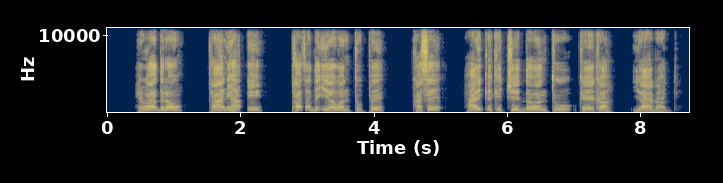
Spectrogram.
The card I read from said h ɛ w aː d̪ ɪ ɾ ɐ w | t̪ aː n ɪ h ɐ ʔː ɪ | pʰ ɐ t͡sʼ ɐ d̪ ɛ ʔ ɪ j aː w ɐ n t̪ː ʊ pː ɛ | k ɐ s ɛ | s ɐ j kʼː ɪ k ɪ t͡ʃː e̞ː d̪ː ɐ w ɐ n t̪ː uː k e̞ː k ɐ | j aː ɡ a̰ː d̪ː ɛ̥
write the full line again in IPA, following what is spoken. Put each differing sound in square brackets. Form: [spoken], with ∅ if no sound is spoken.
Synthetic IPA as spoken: h ɛ w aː d̪ ɪ ɾ ɐ w | t̪ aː n ɪ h ɐ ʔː ɪ | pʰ ɐ t͡sʼ ɐ d̪ ɛ ʔ ɪ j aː w ɐ n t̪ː ʊ pː ɛ | k ɐ s ɛ | [h] ɐ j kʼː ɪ k ɪ t͡ʃː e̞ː d̪ː ɐ w ɐ n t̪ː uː k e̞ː k ɐ | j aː ɡ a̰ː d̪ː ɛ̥

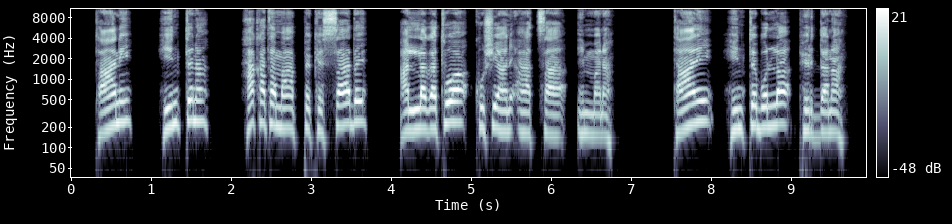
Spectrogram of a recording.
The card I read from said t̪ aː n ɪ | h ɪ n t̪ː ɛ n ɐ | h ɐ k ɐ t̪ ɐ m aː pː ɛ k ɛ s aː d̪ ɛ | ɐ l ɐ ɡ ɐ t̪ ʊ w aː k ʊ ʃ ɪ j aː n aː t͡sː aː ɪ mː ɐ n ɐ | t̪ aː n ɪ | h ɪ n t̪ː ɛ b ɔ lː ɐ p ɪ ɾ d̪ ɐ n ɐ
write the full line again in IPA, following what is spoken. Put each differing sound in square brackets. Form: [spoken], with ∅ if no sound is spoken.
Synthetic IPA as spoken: t̪ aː n ɪ | h ɪ n t̪ː ɛ n ɐ | h ɐ k ɐ t̪ ɐ m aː pː ɛ k ɛ [sː] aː d̪ ɛ | ɐ [lː] ɐ ɡ ɐ t̪ ʊ w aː k ʊ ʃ ɪ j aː n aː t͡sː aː ɪ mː ɐ n ɐ | t̪ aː n ɪ | h ɪ n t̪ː ɛ b ɔ lː ɐ p ɪ ɾ d̪ ɐ n ɐ

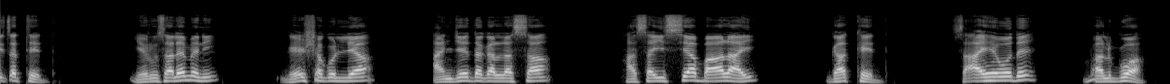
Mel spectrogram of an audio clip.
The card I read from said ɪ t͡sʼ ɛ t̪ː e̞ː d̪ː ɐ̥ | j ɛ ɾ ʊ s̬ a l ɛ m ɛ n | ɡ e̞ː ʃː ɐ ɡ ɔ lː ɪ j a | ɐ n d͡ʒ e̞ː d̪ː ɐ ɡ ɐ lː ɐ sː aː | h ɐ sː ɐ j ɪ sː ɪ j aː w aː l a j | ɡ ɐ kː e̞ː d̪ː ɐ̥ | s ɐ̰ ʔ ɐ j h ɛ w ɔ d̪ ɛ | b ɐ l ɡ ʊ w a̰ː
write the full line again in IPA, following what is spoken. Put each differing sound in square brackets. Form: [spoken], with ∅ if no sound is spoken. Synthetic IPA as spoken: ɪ t͡sʼ ɛ t̪ː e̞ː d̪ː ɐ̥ | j ɛ ɾ ʊ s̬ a l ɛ m ɛ n | ɡ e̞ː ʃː ɐ ɡ ɔ lː ɪ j a | ɐ n d͡ʒ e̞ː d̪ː ɐ ɡ ɐ lː ɐ sː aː | h ɐ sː ɐ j ɪ sː ɪ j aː [b] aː l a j | ɡ ɐ kː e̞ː d̪ː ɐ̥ | s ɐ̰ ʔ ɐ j h ɛ w ɔ d̪ ɛ | b ɐ l ɡ ʊ w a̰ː

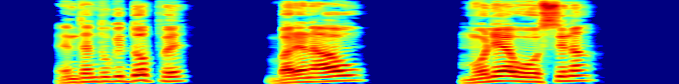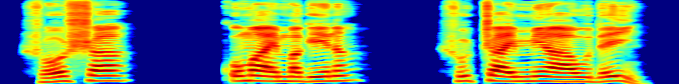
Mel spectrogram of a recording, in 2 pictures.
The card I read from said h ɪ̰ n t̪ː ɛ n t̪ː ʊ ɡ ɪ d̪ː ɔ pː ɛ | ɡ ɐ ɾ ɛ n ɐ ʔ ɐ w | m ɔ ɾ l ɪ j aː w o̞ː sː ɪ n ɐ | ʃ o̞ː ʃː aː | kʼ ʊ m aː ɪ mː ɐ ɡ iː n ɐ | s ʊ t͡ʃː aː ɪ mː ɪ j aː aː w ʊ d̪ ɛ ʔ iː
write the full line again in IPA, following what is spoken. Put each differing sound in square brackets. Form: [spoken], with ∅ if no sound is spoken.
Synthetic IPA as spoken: h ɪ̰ n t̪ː ɛ n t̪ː ʊ ɡ ɪ d̪ː ɔ pː ɛ | [b] ɐ ɾ ɛ n ɐ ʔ ɐ w | m ɔ [∅] l ɪ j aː w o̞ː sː ɪ n ɐ | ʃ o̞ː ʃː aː | kʼ ʊ m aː ɪ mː ɐ ɡ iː n ɐ | [ʃ] ʊ t͡ʃː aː ɪ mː ɪ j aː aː w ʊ d̪ ɛ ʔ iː

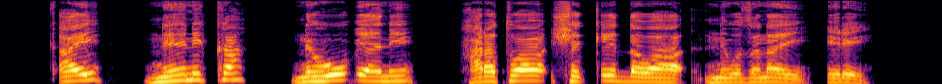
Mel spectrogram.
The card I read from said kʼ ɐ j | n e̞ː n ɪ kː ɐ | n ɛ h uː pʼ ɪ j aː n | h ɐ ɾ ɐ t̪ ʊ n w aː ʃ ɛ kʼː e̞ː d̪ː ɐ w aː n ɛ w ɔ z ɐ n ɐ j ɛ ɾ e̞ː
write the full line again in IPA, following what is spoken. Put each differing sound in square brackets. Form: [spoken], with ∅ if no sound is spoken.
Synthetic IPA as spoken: kʼ ɐ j | n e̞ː n ɪ kː ɐ | n ɛ h uː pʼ ɪ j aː n | h ɐ ɾ ɐ t̪ ʊ [∅] w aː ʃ ɛ kʼː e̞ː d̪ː ɐ w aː n ɛ w ɔ z ɐ n ɐ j ɛ ɾ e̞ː

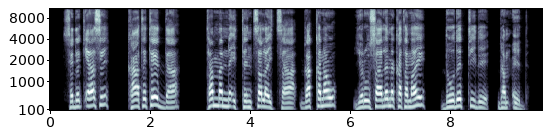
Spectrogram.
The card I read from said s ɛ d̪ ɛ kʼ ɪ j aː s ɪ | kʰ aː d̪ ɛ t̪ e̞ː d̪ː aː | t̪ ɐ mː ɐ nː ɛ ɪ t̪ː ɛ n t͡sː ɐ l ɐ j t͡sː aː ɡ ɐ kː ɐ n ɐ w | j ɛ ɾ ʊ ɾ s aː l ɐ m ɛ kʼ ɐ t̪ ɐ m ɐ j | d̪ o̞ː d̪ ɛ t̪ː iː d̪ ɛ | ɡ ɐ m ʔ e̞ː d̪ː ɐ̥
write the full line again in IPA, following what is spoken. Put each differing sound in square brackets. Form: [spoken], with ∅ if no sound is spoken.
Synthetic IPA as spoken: s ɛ d̪ ɛ kʼ ɪ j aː s ɪ | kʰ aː [t̪] ɛ t̪ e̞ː d̪ː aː | t̪ ɐ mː ɐ nː ɛ ɪ t̪ː ɛ n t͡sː ɐ l ɐ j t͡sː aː ɡ ɐ kː ɐ n ɐ w | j ɛ ɾ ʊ [∅] s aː l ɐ m ɛ [k] ɐ t̪ ɐ m ɐ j | d̪ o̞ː d̪ ɛ t̪ː iː d̪ ɛ | ɡ ɐ m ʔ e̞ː d̪ː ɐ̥

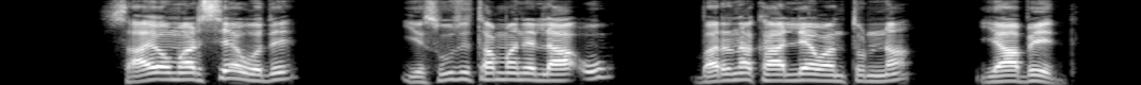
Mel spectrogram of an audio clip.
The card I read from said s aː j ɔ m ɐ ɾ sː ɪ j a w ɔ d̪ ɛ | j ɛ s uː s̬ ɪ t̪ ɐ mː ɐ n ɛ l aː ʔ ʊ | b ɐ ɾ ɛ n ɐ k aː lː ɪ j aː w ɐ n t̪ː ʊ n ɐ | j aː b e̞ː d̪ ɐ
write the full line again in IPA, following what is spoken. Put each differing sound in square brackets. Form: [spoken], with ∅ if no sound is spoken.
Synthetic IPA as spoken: s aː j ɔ m ɐ ɾ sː ɪ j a w ɔ d̪ ɛ | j ɛ s uː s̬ ɪ t̪ ɐ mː ɐ n ɛ l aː ʔ ʊ | b ɐ ɾ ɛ n ɐ k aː lː ɪ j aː w ɐ n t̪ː ʊ [nː] ɐ | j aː b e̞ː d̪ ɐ

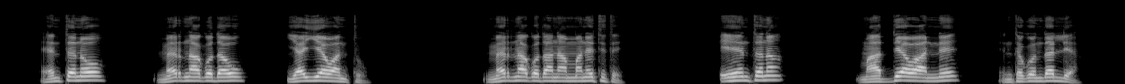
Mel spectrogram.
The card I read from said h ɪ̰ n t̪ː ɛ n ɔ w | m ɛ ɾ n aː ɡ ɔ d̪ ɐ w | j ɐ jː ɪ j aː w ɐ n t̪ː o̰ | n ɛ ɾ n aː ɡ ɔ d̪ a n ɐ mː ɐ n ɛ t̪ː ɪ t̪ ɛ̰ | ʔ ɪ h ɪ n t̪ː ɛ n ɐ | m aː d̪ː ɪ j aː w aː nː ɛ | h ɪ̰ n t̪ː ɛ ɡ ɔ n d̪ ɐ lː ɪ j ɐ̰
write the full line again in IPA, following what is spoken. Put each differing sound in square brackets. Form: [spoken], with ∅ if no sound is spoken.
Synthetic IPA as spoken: h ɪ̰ n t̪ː ɛ n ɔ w | m ɛ ɾ n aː ɡ ɔ d̪ ɐ w | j ɐ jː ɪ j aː w ɐ n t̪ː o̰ | [m] ɛ ɾ n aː ɡ ɔ d̪ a n ɐ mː ɐ n ɛ t̪ː ɪ t̪ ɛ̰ | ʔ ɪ h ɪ n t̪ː ɛ n ɐ | m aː d̪ː ɪ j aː w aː nː ɛ | h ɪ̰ n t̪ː ɛ ɡ ɔ n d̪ ɐ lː ɪ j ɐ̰

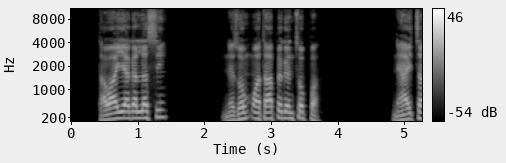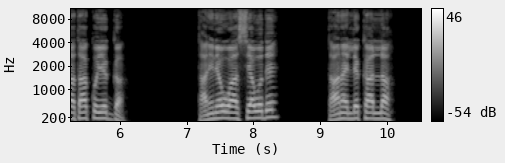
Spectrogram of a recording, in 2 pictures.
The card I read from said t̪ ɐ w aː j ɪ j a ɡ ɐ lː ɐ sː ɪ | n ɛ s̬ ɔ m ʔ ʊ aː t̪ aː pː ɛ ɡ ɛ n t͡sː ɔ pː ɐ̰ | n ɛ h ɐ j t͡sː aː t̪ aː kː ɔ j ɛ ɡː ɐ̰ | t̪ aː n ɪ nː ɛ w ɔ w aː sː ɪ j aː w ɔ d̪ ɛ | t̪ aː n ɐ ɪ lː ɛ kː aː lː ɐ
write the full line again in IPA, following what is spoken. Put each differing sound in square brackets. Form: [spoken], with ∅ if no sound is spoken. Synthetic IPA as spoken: t̪ ɐ w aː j ɪ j a ɡ ɐ lː ɐ sː ɪ | n ɛ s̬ ɔ m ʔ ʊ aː t̪ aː pː ɛ ɡ ɛ n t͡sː ɔ pː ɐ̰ | n ɛ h ɐ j t͡sː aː t̪ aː kː ɔ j ɛ ɡː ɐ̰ | t̪ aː n ɪ [n] ɛ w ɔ w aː sː ɪ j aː w ɔ d̪ ɛ | t̪ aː n ɐ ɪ lː ɛ kː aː lː ɐ

